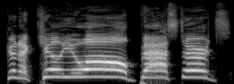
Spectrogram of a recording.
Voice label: battle cry; eft; usec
